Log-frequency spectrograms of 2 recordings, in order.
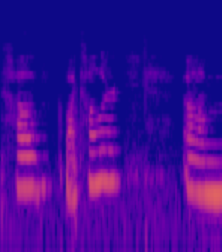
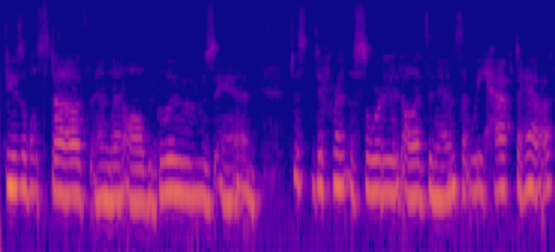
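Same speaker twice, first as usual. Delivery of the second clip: ordinary talk, nothing marked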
